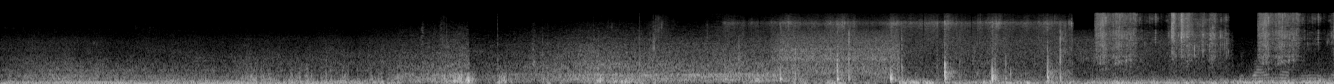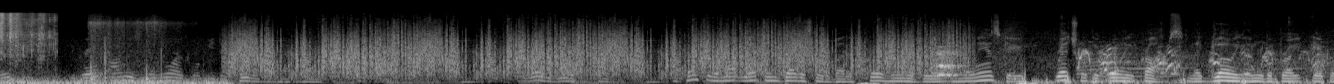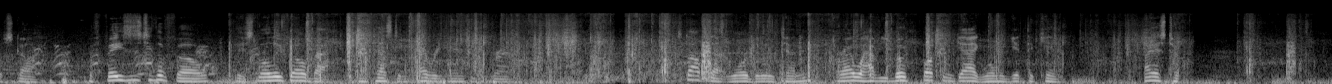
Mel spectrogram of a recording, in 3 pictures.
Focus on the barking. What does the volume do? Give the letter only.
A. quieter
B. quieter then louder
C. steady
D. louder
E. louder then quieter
E.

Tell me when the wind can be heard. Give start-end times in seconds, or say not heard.
0.0-39.9.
